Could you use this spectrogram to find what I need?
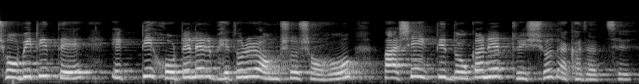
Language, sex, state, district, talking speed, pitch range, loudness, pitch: Bengali, female, West Bengal, Alipurduar, 105 wpm, 275-340 Hz, -14 LUFS, 305 Hz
